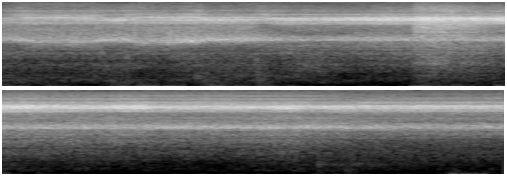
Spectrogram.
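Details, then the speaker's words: Mack truck air brake system, brand-new trailer air valve, correctly plumbed: constant sharp hiss of escaping air that doesn't let up; valve leaks from the back whether engaged or disengaged. "well took your right out so it leaks no matter what out of this valve and it is plumed the right way everything's good there it just leaks which is annoying because it's a brand new valve"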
